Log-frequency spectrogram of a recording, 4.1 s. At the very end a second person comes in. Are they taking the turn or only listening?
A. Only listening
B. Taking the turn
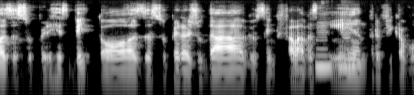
A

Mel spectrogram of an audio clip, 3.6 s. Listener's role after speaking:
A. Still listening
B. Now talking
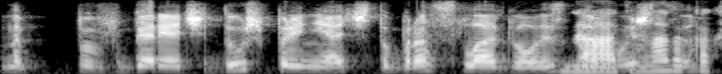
B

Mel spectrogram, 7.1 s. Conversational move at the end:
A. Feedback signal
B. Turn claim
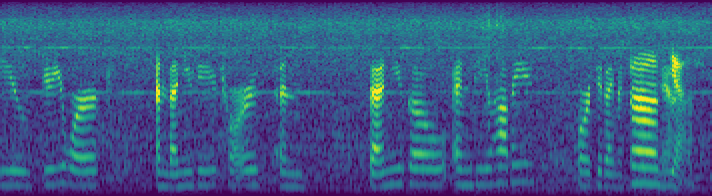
B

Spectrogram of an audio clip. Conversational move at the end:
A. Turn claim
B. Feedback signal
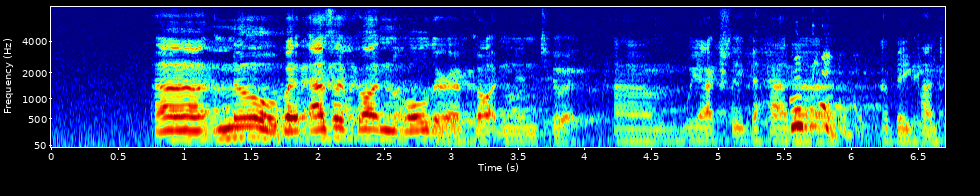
B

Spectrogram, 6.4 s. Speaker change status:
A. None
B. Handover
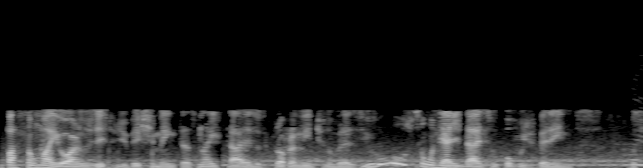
B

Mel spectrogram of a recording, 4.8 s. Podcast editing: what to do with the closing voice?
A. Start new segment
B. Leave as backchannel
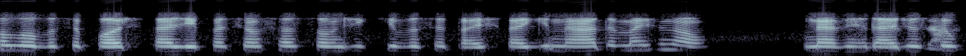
B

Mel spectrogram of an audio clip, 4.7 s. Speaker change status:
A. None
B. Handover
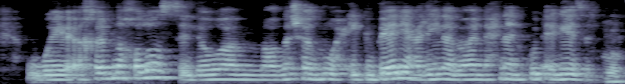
A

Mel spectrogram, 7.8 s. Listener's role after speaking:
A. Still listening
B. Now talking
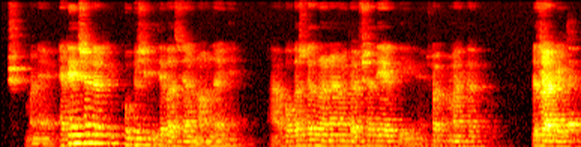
A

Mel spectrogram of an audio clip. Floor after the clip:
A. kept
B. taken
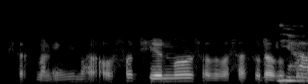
B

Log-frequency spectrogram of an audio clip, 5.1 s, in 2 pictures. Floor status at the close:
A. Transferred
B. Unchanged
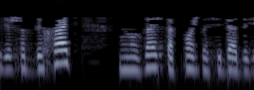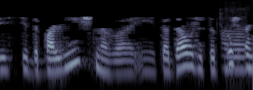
B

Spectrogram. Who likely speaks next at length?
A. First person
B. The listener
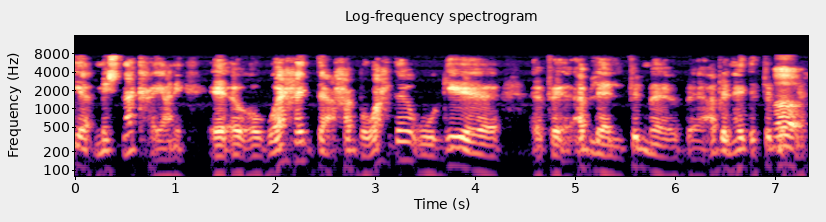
A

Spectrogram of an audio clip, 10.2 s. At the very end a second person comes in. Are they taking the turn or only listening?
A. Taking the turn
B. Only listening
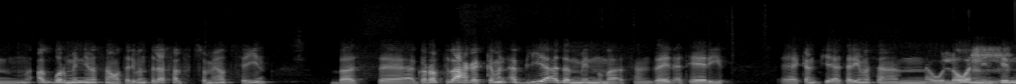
B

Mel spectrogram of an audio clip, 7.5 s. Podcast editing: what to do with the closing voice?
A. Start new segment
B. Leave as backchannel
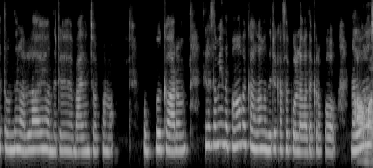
B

